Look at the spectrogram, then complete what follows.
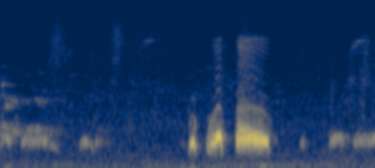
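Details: Spotted dove kept as a decoy, cooing to bring in wild doves; low rolling murmurs, a pause, then three rising bursts ending in a long, loud hollow coo and soft trailing notes.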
